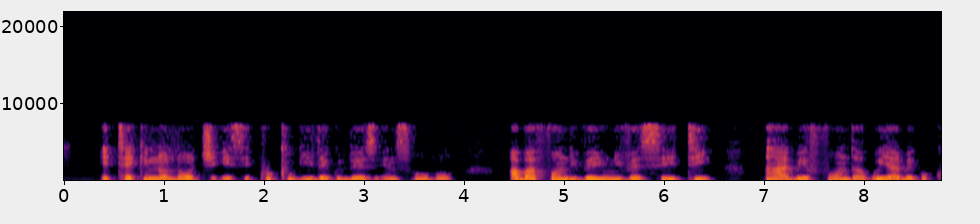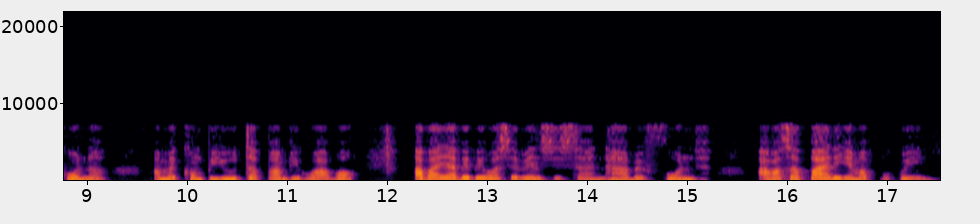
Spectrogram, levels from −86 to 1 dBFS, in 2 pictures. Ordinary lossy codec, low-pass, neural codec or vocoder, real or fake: AAC, 48 kbps; 7.2 kHz; codec, 16 kHz, 0.4 kbps, LongCat-Audio-Codec; fake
